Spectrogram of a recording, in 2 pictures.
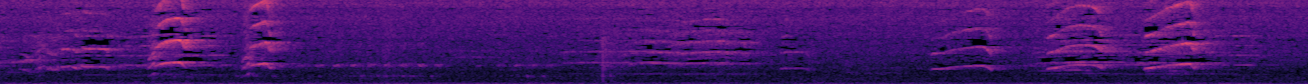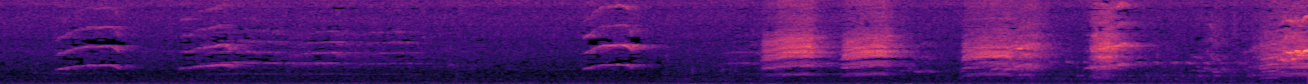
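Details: Australian galah making a sequence of short rising squeaky notes in small clusters, scattered over several seconds, followed by a burst of loud harsh rasping screeches at the end.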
